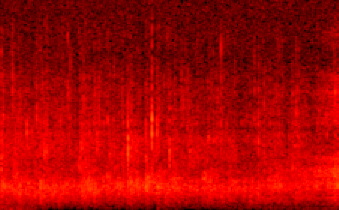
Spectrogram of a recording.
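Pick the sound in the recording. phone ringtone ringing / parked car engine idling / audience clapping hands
audience clapping hands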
